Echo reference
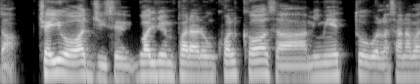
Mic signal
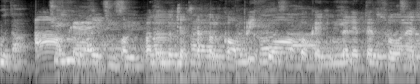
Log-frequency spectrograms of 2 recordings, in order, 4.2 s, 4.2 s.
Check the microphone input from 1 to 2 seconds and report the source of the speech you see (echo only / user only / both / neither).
both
